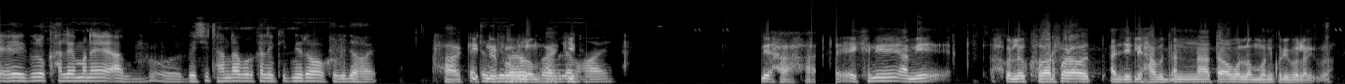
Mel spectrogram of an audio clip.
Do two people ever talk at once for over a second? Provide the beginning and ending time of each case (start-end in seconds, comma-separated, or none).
none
